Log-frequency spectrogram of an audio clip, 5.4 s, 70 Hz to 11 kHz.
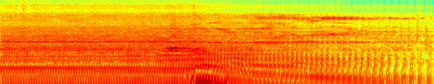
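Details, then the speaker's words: Homelite HGCA3000 3500 W generator after new carburetor and head gasket, running on a test run; steady drone starts stumbling, the beats slow and fade over a few seconds as it dies because it ran out of gas; stalling from fuel starvation. "okay I'm not going to let it run for a minute because it ran out of gas"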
